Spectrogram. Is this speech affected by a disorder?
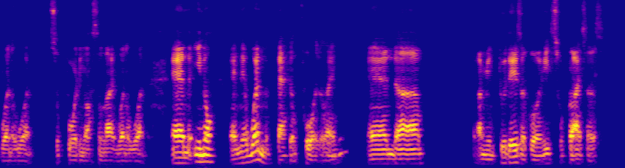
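Yes: cleft palate; hard to speak growing up, could not say every word even in high school, mocked for speech.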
